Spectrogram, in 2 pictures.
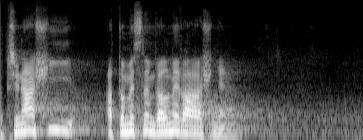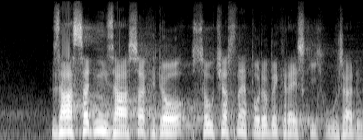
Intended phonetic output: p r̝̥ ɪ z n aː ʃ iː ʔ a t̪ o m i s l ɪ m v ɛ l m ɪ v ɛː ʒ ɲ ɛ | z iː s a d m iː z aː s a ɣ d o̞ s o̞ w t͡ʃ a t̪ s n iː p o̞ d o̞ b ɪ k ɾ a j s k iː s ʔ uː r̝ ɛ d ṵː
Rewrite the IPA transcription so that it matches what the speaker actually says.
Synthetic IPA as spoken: p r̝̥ ɪ n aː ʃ iː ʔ a t̪ o m ɪ s l ɪ m v ɛ l m ɪ v aː ʒ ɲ ɛ | z aː s a d ɲ iː z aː s a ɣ d o̞ s o̞ w t͡ʃ a s n ɛː p o̞ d o̞ b ɪ k ɾ a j s k iː x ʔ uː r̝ a d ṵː

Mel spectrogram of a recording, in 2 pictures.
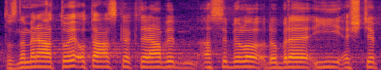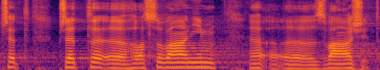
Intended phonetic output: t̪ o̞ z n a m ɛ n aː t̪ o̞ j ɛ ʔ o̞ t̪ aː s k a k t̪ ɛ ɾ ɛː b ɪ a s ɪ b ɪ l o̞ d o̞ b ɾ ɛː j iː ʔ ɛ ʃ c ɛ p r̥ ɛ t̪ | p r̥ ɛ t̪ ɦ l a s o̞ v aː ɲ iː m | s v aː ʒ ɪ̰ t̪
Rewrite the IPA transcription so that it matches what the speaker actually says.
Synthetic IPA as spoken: t̪ o̞ z n a m ɛ n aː t̪ o̞ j ɛ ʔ o̞ t̪ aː s k a k t̪ ɛ ɾ aː b ɪ a s ɪ b ɪ l o̞ d o̞ b ɾ ɛː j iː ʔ ɛ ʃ c ɛ p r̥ ɛ t̪ | p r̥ ɛ t̪ ɦ l a s o̞ v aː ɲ iː m | z v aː ʒ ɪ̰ t̪

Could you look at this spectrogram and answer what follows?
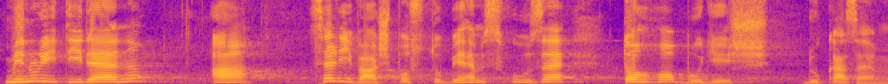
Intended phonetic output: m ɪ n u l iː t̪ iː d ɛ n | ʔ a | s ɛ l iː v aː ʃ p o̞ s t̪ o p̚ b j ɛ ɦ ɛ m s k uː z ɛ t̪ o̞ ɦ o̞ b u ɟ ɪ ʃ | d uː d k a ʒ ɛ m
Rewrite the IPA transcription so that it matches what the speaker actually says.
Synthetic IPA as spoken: m ɪ n u l iː t̪ iː d ɛ n | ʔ a | t͡s ɛ l iː v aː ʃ p o̞ s t̪ u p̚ b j ɛ ɦ ɛ m s x uː z ɛ t̪ o̞ ɦ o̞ b u ɟ ɪ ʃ | d uː k a z ɛ m

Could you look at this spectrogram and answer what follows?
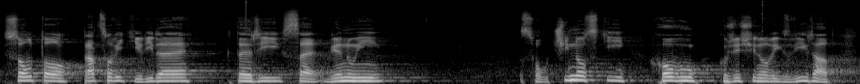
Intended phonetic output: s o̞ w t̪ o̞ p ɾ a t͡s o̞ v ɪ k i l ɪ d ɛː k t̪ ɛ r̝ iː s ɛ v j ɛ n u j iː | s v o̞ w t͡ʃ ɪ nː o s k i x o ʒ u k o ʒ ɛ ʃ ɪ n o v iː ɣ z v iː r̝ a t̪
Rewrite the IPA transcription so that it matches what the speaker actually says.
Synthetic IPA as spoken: s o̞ w t̪ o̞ p ɾ a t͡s o̞ v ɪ c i l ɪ d ɛː k t̪ ɛ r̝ iː s ɛ v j ɛ n u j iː | s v o̞ w t͡ʃ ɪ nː o s c i x o v u k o ʒ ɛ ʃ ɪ n o v iː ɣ z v iː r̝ a t̪

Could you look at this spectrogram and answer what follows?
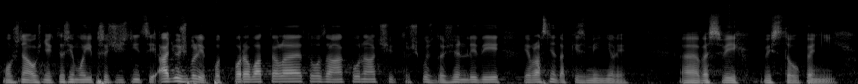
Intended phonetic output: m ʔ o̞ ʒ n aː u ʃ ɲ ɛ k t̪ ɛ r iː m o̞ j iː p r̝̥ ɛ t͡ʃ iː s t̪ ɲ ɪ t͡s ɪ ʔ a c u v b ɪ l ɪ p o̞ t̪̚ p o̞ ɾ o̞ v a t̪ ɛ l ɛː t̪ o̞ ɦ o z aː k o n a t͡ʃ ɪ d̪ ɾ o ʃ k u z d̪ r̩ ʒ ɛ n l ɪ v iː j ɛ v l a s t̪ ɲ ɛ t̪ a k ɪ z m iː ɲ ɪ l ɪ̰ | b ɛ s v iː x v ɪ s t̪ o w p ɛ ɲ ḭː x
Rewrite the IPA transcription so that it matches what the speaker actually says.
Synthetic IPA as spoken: m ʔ o̞ ʒ n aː u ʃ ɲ ɛ k t̪ ɛ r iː m o̞ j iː p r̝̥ ɛ t͡ʃ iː s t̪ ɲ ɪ t͡s ɪ ʔ a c u ʒ b ɪ l ɪ p o̞ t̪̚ p o̞ ɾ o̞ v a t̪ ɛ l ɛː t̪ o̞ ɦ o z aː k o n a t͡ʃ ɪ t̪ ɾ o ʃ k u z d̪ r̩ ʒ ɛ n l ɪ v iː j ɛ v l a s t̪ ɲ ɛ t̪ a k ɪ z m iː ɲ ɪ l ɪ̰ | v ɛ s v iː x v ɪ s t̪ o w p ɛ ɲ ḭː x

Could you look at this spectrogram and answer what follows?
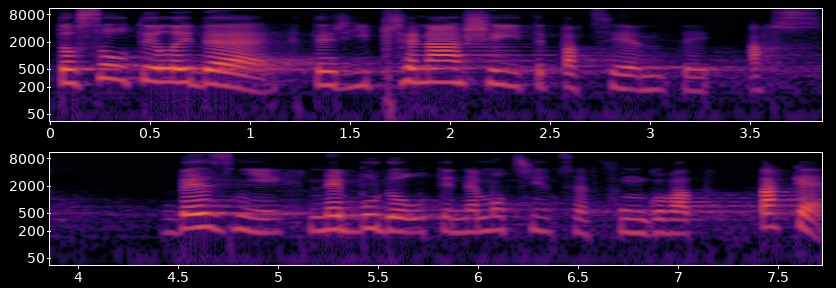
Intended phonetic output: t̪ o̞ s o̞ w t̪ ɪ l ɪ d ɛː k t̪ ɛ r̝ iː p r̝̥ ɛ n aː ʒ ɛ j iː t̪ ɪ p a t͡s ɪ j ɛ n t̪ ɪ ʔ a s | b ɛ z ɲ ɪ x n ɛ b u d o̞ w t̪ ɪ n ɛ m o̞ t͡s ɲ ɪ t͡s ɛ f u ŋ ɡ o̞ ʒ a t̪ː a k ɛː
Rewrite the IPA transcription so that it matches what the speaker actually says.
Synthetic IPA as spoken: t̪ o̞ s o̞ w t̪ ɪ l ɪ d ɛː k t̪ ɛ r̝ iː p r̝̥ ɛ n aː ʃ ɛ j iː t̪ ɪ p a t͡s ɪ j ɛ n t̪ ɪ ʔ a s | b ɛ z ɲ ɪ x n ɛ b u d o̞ w t̪ ɪ n ɛ m o̞ t͡s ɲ ɪ t͡s ɛ f u ŋ ɡ o̞ v a t̪ː a k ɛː

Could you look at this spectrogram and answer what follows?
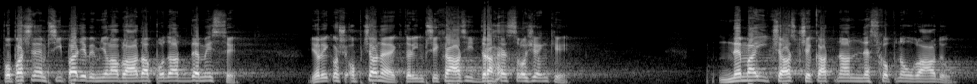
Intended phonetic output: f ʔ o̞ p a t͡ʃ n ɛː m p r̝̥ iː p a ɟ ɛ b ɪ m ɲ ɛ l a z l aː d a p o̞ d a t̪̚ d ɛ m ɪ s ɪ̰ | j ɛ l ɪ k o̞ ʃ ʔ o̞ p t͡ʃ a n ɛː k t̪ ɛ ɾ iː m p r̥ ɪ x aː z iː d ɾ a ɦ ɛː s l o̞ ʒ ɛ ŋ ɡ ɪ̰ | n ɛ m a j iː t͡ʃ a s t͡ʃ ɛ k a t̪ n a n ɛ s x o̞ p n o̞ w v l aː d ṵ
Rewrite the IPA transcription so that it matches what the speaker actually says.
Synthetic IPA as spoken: f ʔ o̞ p a t͡ʃ n ɛː m p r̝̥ iː p a ɟ ɛ b ɪ m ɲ ɛ l a v l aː d a p o̞ d a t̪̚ d ɛ m ɪ s ɪ̰ | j ɛ l ɪ k o̞ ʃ ʔ o̞ p t͡ʃ a n ɛː k t̪ ɛ ɾ iː m p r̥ ɪ x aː z iː d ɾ a ɦ ɛː s l o̞ ʒ ɛ ŋ k ɪ̰ | n ɛ m a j iː t͡ʃ a s t͡ʃ ɛ k a t̪ n a n ɛ s x o̞ p n o̞ w v l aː d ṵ

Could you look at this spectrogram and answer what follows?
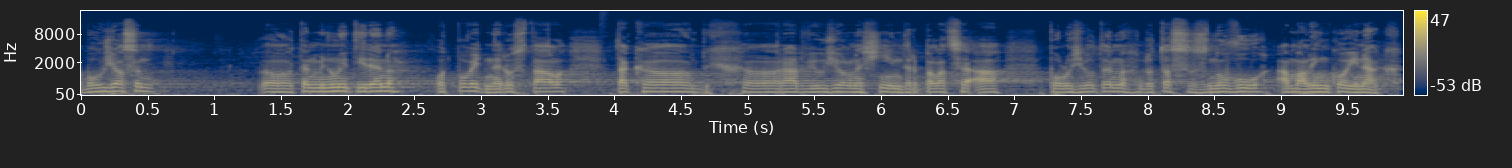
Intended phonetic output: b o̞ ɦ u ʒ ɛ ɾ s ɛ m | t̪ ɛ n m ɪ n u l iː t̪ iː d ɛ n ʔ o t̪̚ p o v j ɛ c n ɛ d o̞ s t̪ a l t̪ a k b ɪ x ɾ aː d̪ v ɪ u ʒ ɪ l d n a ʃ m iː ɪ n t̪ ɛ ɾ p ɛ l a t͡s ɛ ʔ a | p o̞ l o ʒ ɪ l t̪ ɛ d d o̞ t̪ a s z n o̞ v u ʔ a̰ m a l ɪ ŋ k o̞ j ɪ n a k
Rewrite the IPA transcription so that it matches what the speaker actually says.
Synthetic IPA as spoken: b o̞ ɦ u ʒ ɛ l s ɛ m | t̪ ɛ n m ɪ n u l iː t̪ iː d ɛ n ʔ o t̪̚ p o v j ɛ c n ɛ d o̞ s t̪ a l t̪ a k b ɪ x ɾ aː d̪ v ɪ u ʒ ɪ l d n ɛ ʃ ɲ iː ɪ n t̪ ɛ ɾ p ɛ l a t͡s ɛ ʔ a | p o̞ l o ʒ ɪ l t̪ ɛ n d o̞ t̪ a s z n o̞ v u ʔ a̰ m a l ɪ ŋ k o̞ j ɪ n a k

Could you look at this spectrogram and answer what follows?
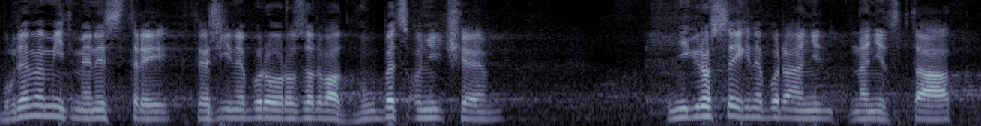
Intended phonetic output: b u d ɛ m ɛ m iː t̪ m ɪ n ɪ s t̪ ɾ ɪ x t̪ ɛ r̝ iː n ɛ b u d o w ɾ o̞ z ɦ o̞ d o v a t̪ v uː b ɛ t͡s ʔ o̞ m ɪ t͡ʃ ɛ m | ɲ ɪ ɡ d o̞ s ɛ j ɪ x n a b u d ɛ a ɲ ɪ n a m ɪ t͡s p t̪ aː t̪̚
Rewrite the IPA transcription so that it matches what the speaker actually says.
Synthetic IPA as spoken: b u d ɛ m ɛ m iː t̪ m ɪ n ɪ s t̪ ɾ ɪ k t̪ ɛ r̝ iː n ɛ b u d o w ɾ o̞ z ɦ o̞ d o v a t̪ v uː b ɛ t͡s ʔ o̞ ɲ ɪ t͡ʃ ɛ m | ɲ ɪ ɡ d o̞ s ɛ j ɪ x n ɛ b u d ɛ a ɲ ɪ n a ɲ ɪ t͡s p t̪ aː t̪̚

